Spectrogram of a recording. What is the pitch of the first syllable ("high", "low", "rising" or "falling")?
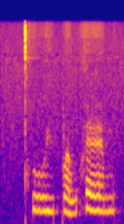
low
